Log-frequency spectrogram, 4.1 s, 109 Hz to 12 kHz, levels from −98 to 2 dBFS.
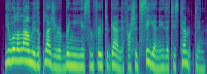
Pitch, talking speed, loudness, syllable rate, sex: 195 Hz, 290 wpm, -19 LUFS, 6.8 syllables/s, female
